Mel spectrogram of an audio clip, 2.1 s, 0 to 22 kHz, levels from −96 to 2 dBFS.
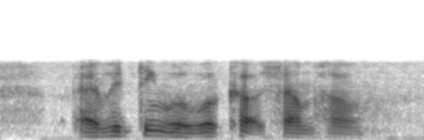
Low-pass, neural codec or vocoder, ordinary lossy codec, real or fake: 3.6 kHz; codec, 16 kHz, 8 kbps, FunCodec, trained on LibriTTS, 25 frames a second; Opus, 24 kbps; fake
